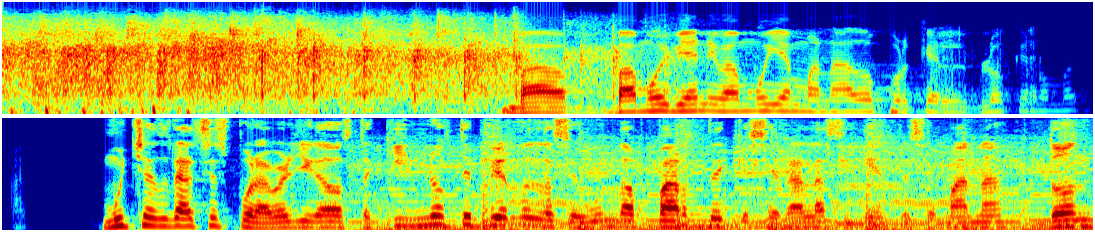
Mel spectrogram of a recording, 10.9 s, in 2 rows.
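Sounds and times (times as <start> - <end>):
audience applause: 0.0 - 3.6
speech: 2.5 - 5.4, 6.0 - 10.8.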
